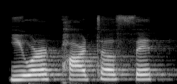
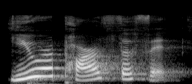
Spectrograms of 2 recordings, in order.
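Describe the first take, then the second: First: All words are said evenly, without stress. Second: Some words are said with clear stress.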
